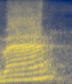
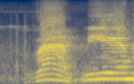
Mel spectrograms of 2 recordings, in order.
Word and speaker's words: van: The teeth touch the lip, lower lip. Okay. Can you see? So we say van. V-A-N is pronounced van.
